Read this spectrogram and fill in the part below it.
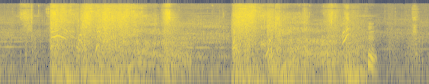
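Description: Weapons swing with loud whooshing, crashing blasts.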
